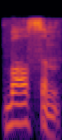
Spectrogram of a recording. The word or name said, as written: balsam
